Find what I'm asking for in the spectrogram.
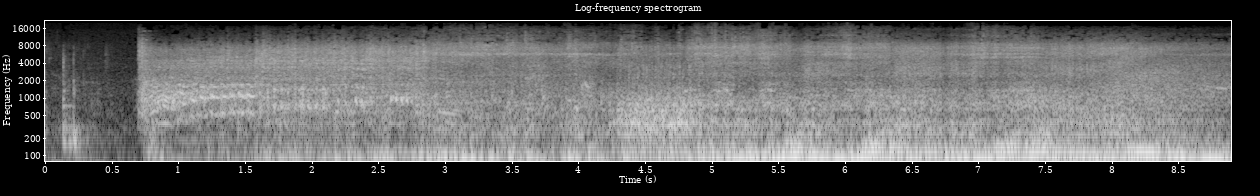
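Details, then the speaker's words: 1967 Chevrolet Corvette V8 started briefly after fuel tank replacement and a homemade carburetor bowl gasket: catches after a short crank and settles into a rough loud idle; accelerator pump diaphragm leaking, fuel pouring out, leak itself silent. "So it runs, but fuel pours out, so we're gonna have to address that next."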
